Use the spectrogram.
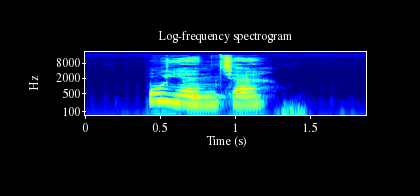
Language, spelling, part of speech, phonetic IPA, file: Polish, ujęcie, noun, [uˈjɛ̇̃ɲt͡ɕɛ], Pl-ujęcie.ogg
